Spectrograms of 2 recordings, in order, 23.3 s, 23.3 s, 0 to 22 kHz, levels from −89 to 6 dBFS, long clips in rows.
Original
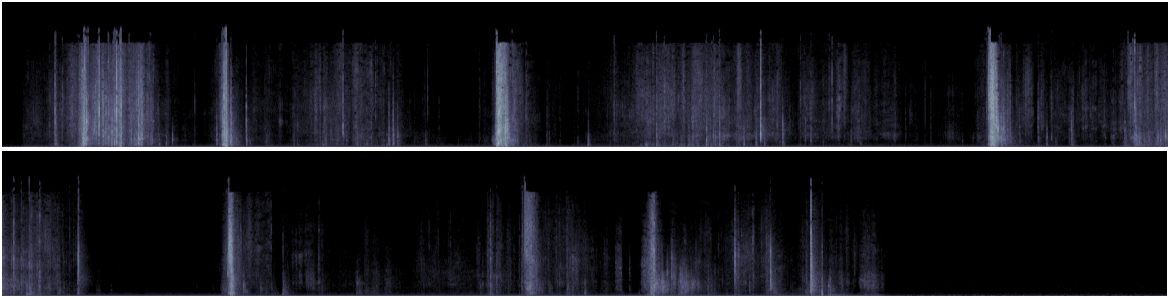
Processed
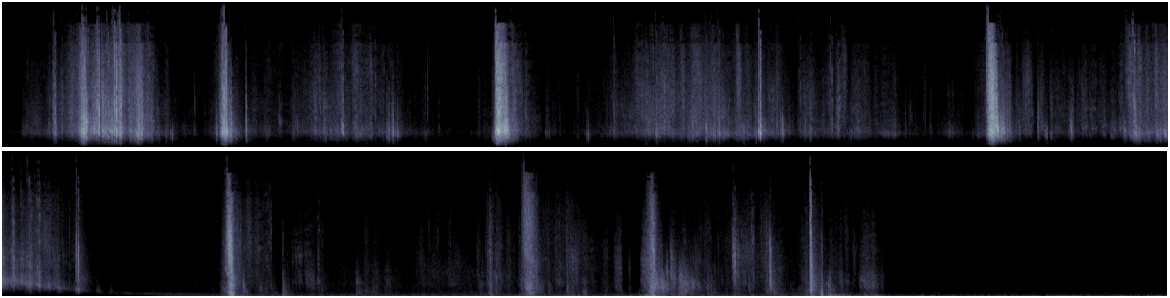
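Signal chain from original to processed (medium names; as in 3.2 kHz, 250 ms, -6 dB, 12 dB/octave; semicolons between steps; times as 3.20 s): harmony voices +3 st -5 dB; high-pass sweep 2.3 kHz -> 120 Hz, 11.85–13.95 s; trim -2 dB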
